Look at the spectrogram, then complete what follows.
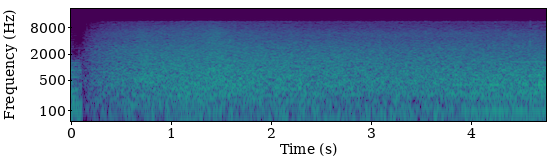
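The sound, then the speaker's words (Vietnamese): A steady, continuous roar of sea surf washing against a line of rocks, with no distinct individual crashes. The hiss stays even throughout, fairly soft, with no voices. “Đi dưới hai hàng cây còn đẫm hơi sương trong rì rào tiếng sóng biển dỗ vào rặng đá.”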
